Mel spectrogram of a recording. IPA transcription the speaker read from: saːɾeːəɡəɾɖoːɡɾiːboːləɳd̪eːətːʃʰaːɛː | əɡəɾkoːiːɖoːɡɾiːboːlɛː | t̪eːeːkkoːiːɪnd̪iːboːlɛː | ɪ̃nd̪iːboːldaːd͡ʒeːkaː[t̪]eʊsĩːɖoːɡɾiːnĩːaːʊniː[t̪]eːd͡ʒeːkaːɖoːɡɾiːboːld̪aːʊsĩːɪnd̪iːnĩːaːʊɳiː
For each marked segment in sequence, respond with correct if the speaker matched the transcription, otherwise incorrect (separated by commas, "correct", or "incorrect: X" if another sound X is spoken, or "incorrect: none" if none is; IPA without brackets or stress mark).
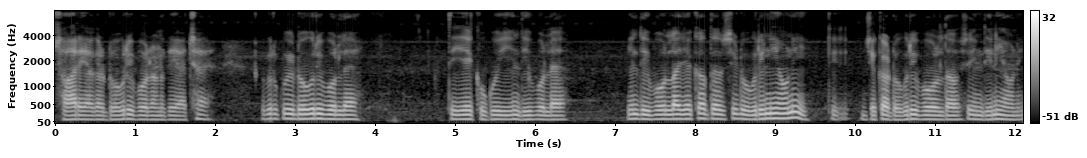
correct, correct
